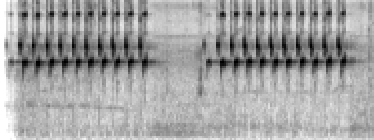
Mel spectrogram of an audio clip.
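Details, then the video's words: Black-winged myna song used as a lure to provoke other mynas: two bursts of fast, loud, ringing piping notes, about four a second, separated by a short pause with a low murmur beneath. "suara jalak putih gacor full isian sekali pancing burung jalak satu rumah ribut gacor"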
